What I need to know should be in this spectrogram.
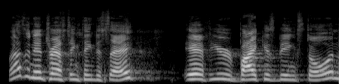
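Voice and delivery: normal talking voice

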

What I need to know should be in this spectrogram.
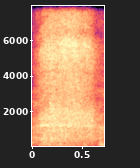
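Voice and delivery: sharp soft intake of breath at a great taste; a little savoring gasp; delighted gasp. Retold or imitated. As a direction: gasp as if the flavor just hit you. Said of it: "that you just go".

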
